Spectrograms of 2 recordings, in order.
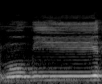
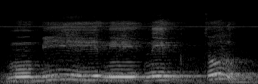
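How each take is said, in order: First: The word stops at the end, with nothing joined. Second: An added n sound links it into the next word. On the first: The reciter pauses at the end of the verse. "Kalau kita kan berhenti nih, mubin wakop ya" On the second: The reciter joins the verse to the next one. "Kalau kita mau bacanya wasol, maka ini nun kecil berfungsi. Nyambung"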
